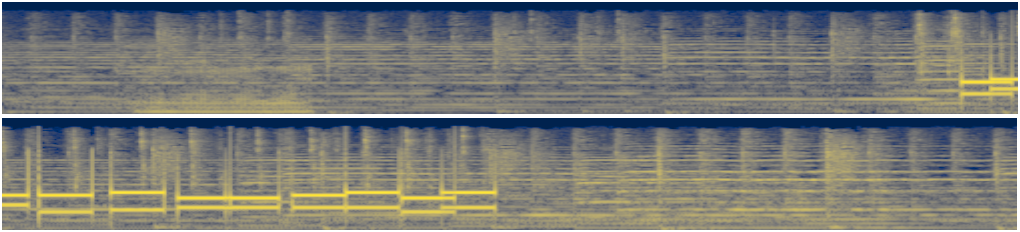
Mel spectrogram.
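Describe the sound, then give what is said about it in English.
A phone number is dialed on a keypad as a rapid run of clear, loud two-tone beeps, each short and evenly spaced. A softer tonal hum sits before and after. “Call that one then? Yeah, call this one.”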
